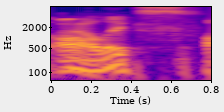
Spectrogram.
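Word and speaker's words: Alyx: Half-Life Alux, Alux, jeg vet ikke hvordan du skal uttale det. Alix. – Al Alex. Alex. – Alex. Alex. Det er Alex, ja.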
